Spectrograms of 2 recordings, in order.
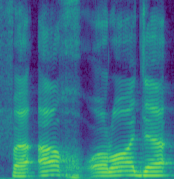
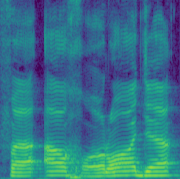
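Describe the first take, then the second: No difference in how they are said.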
